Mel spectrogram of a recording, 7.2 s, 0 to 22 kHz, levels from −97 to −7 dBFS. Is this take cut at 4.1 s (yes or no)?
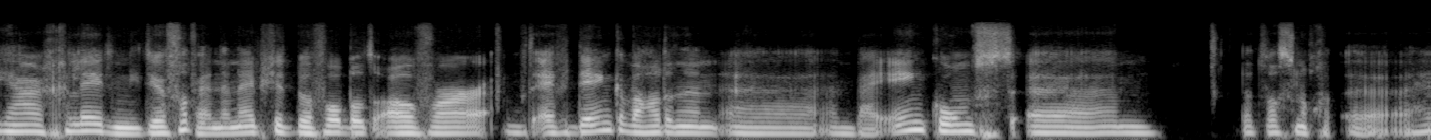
no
